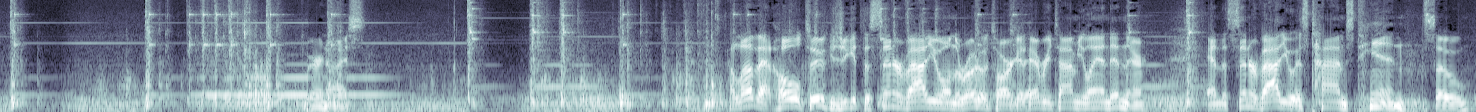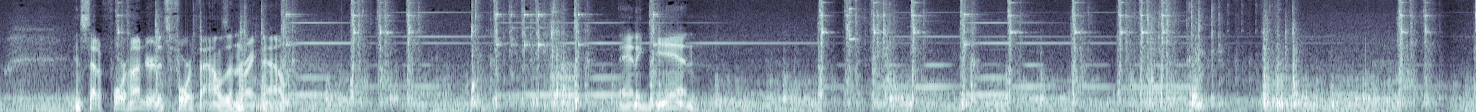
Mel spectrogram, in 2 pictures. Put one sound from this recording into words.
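A pinball machine's ball clacks against bumpers and flippers.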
